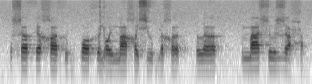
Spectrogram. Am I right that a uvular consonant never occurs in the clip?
no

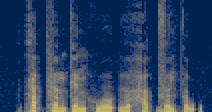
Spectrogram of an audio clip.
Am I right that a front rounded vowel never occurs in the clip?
yes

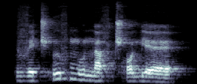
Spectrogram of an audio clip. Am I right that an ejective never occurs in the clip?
no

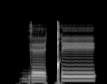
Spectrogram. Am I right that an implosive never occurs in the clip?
yes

